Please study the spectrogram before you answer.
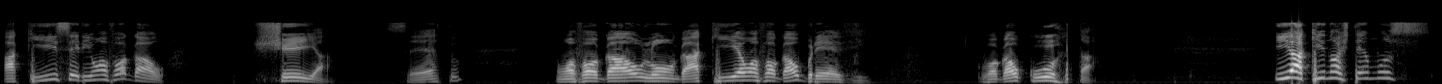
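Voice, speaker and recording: A teacher with a voice on the high side gives a recorded lecture, explaining things patiently one step at a time and often checking in with his listeners. The recording is dry and dull, with a lo-fi quality.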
